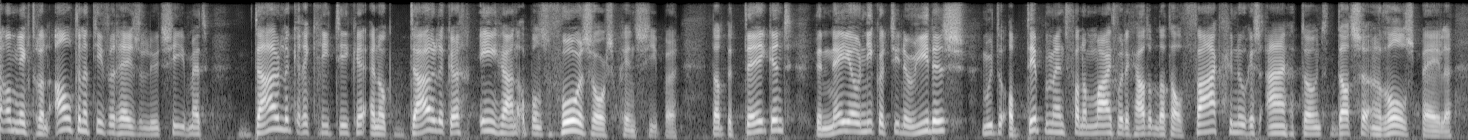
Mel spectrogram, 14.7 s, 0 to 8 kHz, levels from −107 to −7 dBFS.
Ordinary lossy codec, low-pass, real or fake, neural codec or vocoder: none; 7.2 kHz; fake; codec, 16 kHz, 2 kbps, X-Codec, HuBERT features, trained on LibriSpeech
